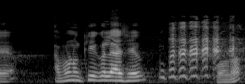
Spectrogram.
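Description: A man's voice speaking in a drawn-out, quavering tone.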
